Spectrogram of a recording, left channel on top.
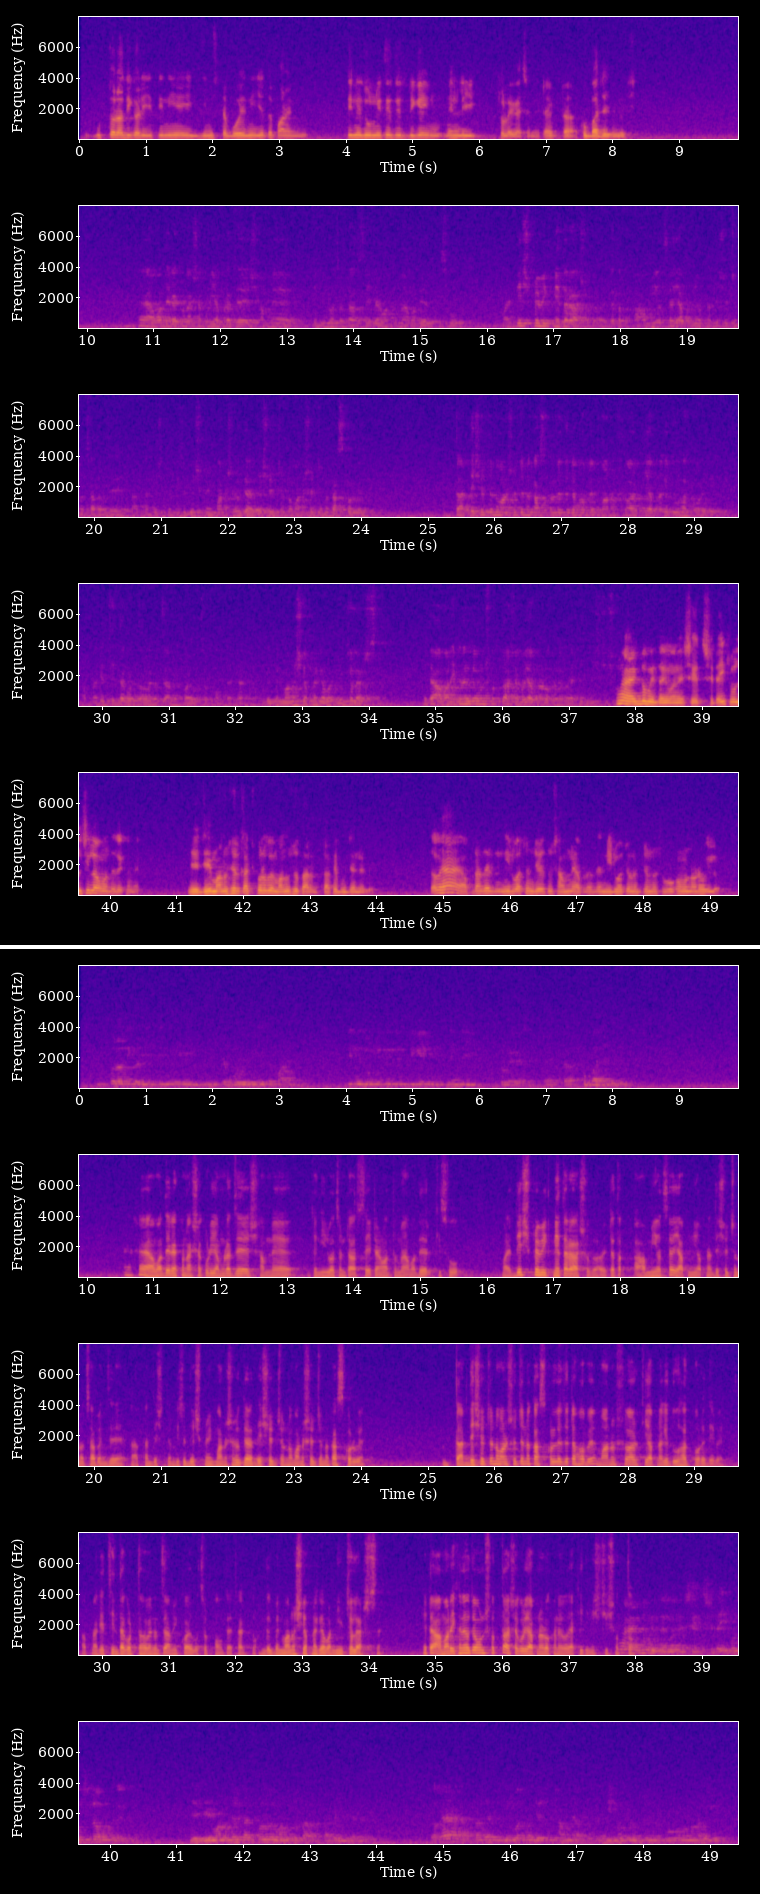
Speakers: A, on the left; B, on the right.
A: উত্তরাধিকারী তিনি এই জিনিসটা বয়ে নিয়ে যেতে পারেননি তিনি দুর্নীতির দিকেই মেনলি চলে গেছেন এটা একটা খুব বাজে জিনিস
B: হ্যাঁ আমাদের এখন আশা করি আমরা যে সামনে যে নির্বাচনটা আসছে এটার মাধ্যমে আমাদের কিছু মানে দেশপ্রেমিক নেতারা আসুক আর এটা তো আমিও চাই আপনি আপনার দেশের জন্য চাবেন যে আপনার দেশের জন্য কিছু দেশপ্রেমিক মানুষ আসুক যারা দেশের জন্য মানুষের জন্য কাজ করবে তার দেশের জন্য মানুষের জন্য কাজ করলে যেটা হবে মানুষও আর কি আপনাকে দুহাত ভরে দেবে আপনাকে চিন্তা করতে হবে না যে আমি কয় বছর ক্ষমতায় থাকবো দেখবেন মানুষই আপনাকে আবার নিয়ে চলে আসছে এটা আমার এখানেও যেমন সত্য আশা করি আপনার ওখানেও একই জিনিসই সত্য
A: হ্যাঁ একদমই তাই মানে সে সেটাই চলছিল আমাদের এখানে যে যে মানুষের কাজ করবে মানুষও তার তাকে বুঝে নেবে তবে হ্যাঁ আপনাদের নির্বাচন যেহেতু সামনে আপনাদের নির্বাচনের জন্য শুভকামনা রইল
